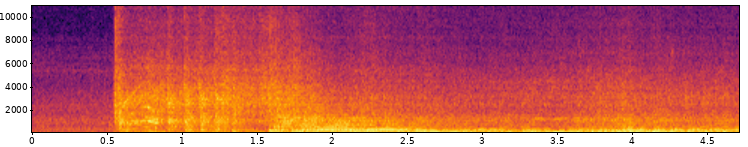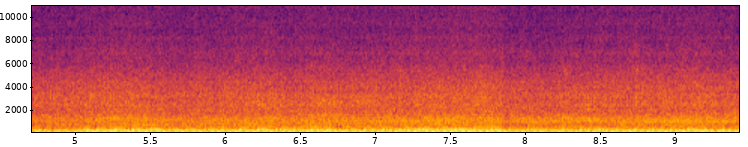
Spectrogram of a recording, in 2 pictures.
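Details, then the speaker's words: BMW straight six, turbo, just after an M50 intake manifold swap, started not fully cold (driven in): it catches at once and settles into an even, steady idle with no hiss or stumble. Vacuum is perfect and there are no leaks; not yet tested under load or boost. "So it runs, Vacuum pressure is perfect. It's actually even a little bit better on startup."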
